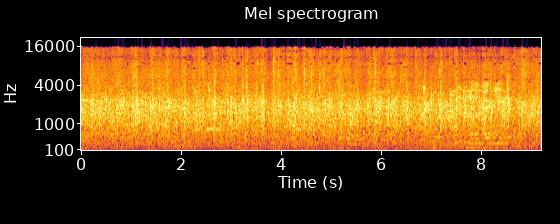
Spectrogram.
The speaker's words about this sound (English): When the movie was over, the crowd immediately stood up and applauded.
